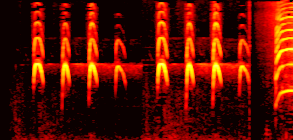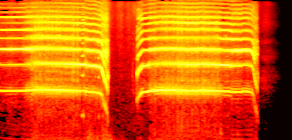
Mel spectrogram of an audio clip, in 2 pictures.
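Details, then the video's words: A marmot gives clusters of brief, bouncing chirped whistles in two groups of four, then two drawn-out, shrill, even-pitched whistles with a short break between them. "Świstak. Odgłosy Świstaka. Dźwięki Świstaka. Odgłosy jakie wydaje Świstak. Jak robi świstak?"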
